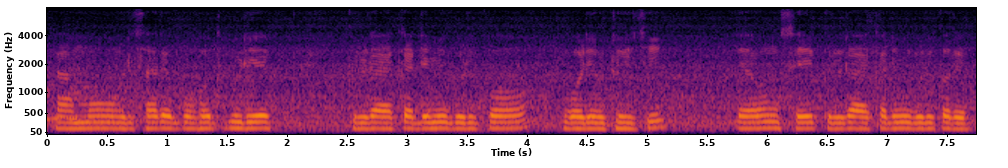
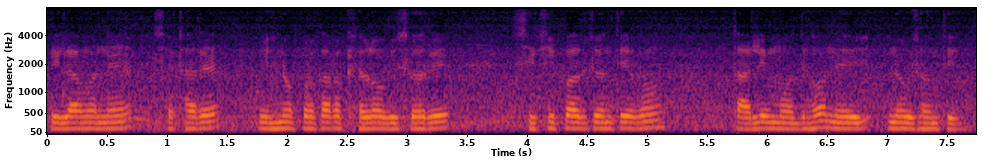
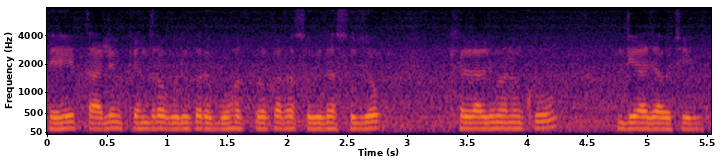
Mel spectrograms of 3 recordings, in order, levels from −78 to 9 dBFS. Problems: constant background noise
